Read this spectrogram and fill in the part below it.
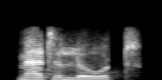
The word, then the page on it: matelote: Indian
